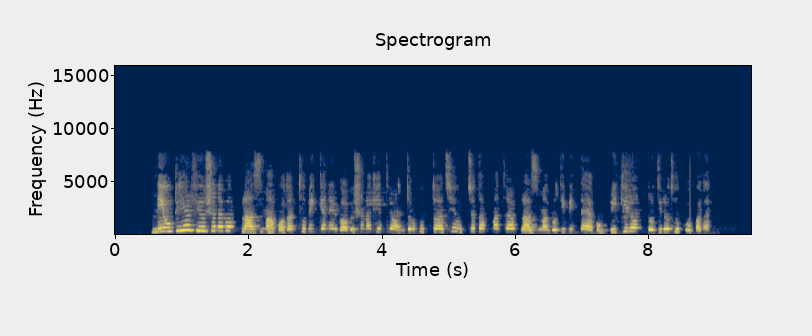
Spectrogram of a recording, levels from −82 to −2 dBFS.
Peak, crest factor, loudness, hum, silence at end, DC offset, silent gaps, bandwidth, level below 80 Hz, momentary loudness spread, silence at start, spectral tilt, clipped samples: -2 dBFS; 14 dB; -16 LUFS; none; 0.65 s; under 0.1%; none; 8 kHz; -66 dBFS; 8 LU; 0.55 s; -3.5 dB/octave; under 0.1%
